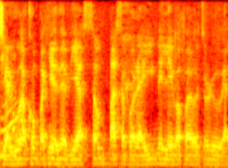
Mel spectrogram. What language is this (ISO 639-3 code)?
por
